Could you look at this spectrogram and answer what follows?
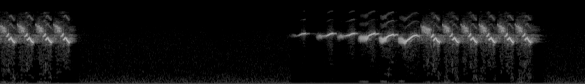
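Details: Double-collared seedeater singing the tui tui song type: a fast burst of bright, repeated wavering notes, a pause, then a soft rising whistled lead-in that speeds into a loud rapid series of twittering 'tui' notes, about three per second.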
